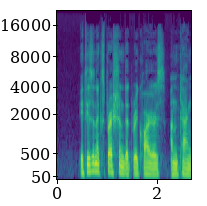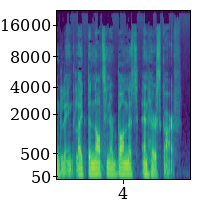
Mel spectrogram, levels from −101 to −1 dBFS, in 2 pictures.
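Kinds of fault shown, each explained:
Pre-emphasis left on: from about 2.87 s to the end, the treble carries a boost that was meant to be undone by a matching de-emphasis stage, and that cut never happened. The curve fits the 50 µs FM standard, lifting 10 kHz about 11 dB above 1 kHz, so the sound turns thin, bright and sibilant. On a spectrogram the upper bands brighten abruptly at that point, and the waveform looks spikier, dominated by fine high-frequency detail.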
